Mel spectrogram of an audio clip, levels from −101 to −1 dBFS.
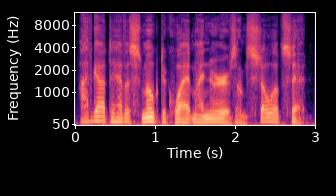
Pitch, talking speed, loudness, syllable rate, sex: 105 Hz, 260 wpm, -18 LUFS, 6.1 syllables/s, male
